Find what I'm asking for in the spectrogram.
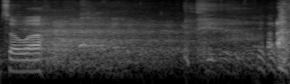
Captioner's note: laughter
